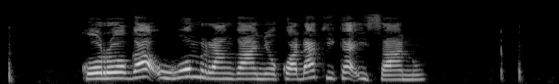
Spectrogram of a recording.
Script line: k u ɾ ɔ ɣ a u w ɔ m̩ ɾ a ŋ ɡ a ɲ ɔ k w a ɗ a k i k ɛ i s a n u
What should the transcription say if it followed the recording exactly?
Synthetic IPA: k ɔ ɾ ɔ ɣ a u ɣ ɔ m̩ ɾ a ŋ ɡ a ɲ ɔ k w a ɗ a k i k a i s a n u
